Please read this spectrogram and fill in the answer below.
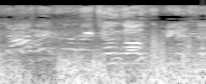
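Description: Several people's voices talking and calling out over low wind buffeting on the microphone.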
